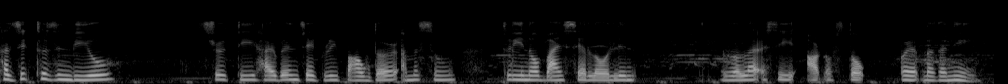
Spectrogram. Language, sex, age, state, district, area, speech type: Manipuri, female, 30-45, Manipur, Thoubal, rural, read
